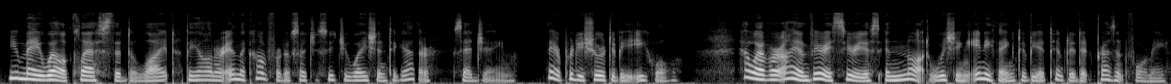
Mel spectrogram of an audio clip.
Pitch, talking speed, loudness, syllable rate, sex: 200 Hz, 215 wpm, -18 LUFS, 5.9 syllables/s, female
